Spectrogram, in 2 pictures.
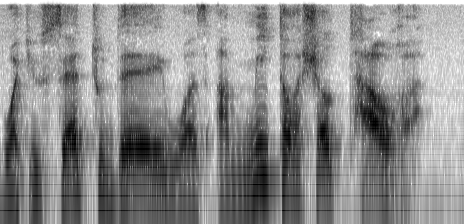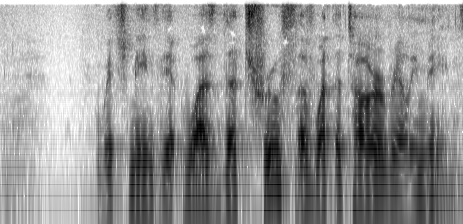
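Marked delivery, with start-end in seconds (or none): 0.0-4.2 put-on German accent, spoken slowly. Retelling a professor's compliment after his talk: German accent as Alexander Altmann. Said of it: "with his German accent".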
